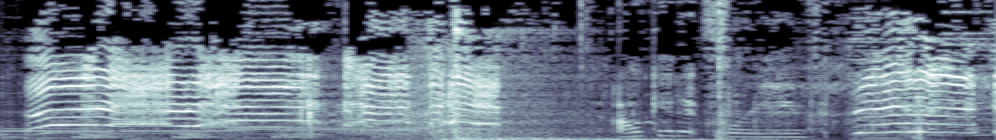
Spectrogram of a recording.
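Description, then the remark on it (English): A toddler from the TLC reality series Toddlers and Tiaras whines and cries in a tantrum, with loud, high-pitched drawn-out wails, broken by short sobbing gasps and a brief muffled rumble partway through. “That particular whine comes from”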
